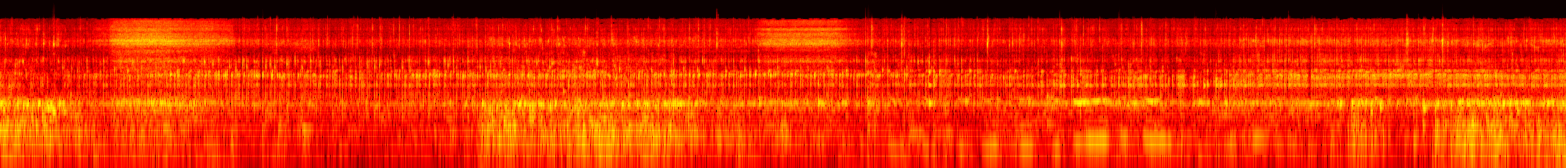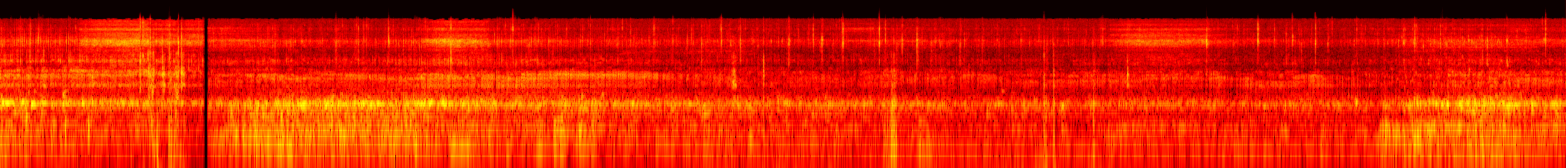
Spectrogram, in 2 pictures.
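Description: Scuba diver's regulator breathing heard underwater through an action camera's waterproof housing: a short hiss of inhalation every several seconds, each followed by a longer rumble of exhaled bubbles, over a steady hum.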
